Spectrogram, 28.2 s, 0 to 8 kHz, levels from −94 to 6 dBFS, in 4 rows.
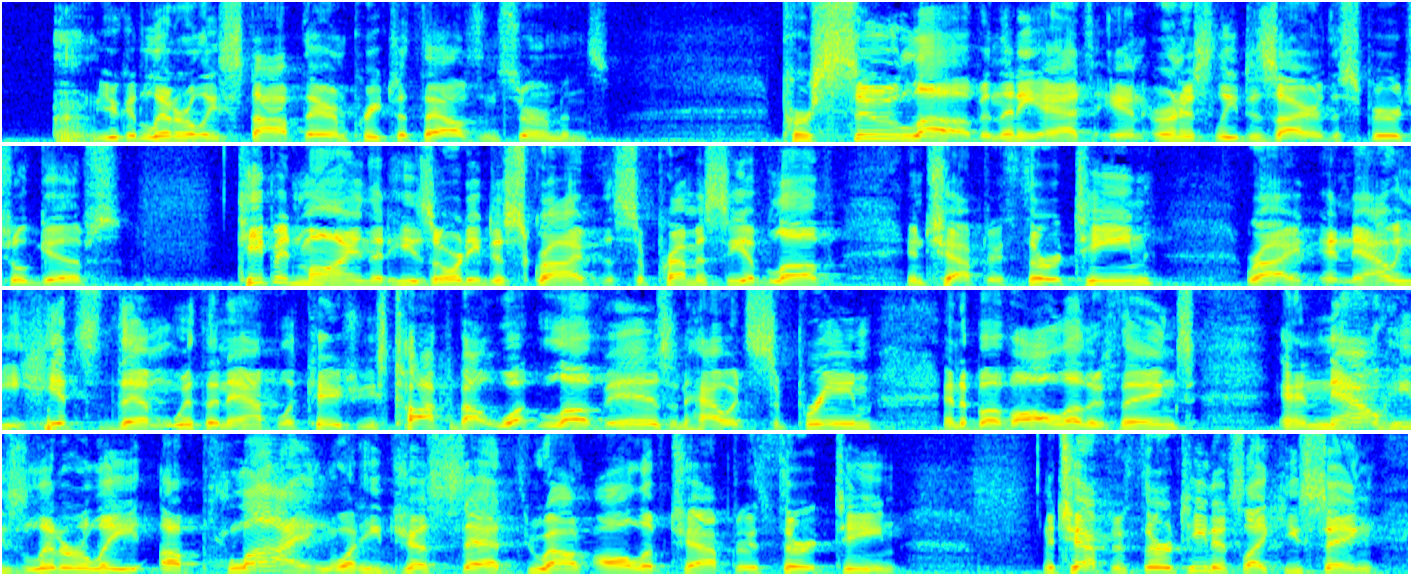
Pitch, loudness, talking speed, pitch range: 165 Hz, -27 LUFS, 175 wpm, 150-185 Hz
